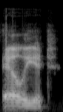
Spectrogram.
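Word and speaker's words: Heliot: that actually Elliot Elliot yeah with an H so it's just Elliot you you don't pronounce this is Elliot um uh is the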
